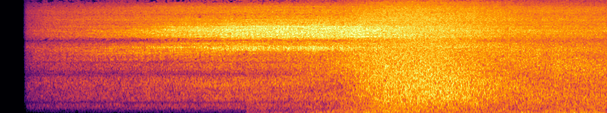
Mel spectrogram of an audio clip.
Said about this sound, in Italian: Il mare oggi è calmo. Non c'è vento.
